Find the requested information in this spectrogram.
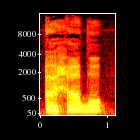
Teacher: दाल को थोड़ा सा जोर के साथ हमें अदा करना पड़ेगा जब हम अपनी आवाज रोक रहे हो, वक्फ कर रहे हो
